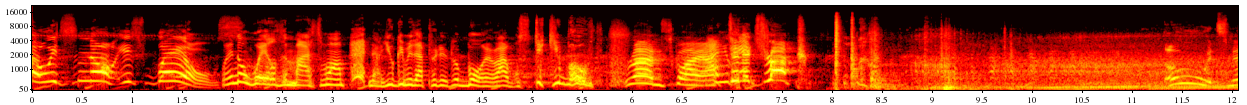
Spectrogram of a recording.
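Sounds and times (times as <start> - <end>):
truck engine starting and running: 8.0 - 12.0.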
